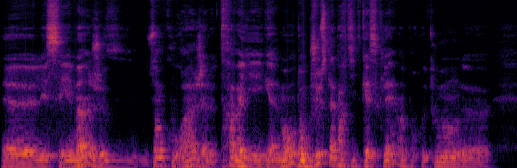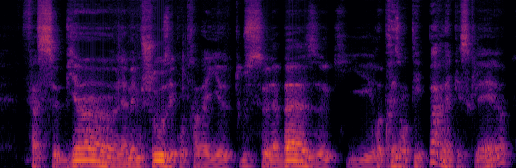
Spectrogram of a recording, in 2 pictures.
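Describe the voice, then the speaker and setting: With a low, warm voice, very animated yet measured in pace, a French music teacher patiently leads pupils through a percussion lesson one step at a time. He counts the hand patterns aloud while using a practice pad in a room at home. The recording is echoey, with his voice distant from the mic.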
